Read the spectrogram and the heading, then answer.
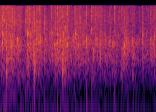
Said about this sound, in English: Somebody clap your hands and say amen or do something.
